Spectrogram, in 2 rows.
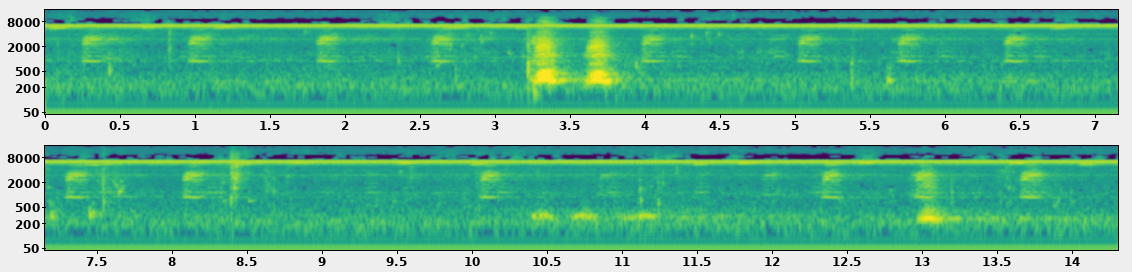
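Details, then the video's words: Night chorus of green tree frogs (Hyla cinerea) at a refuge pond, June 2, 2021. Evenly spaced nasal honks sound over a high insect buzz. Two louder low thumps come early, and a few soft low grunts come later. "Green Tree Frog Chorus"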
